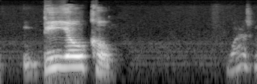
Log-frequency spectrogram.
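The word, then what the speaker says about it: διώκω: Dioko. You pronounced it right, bro.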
